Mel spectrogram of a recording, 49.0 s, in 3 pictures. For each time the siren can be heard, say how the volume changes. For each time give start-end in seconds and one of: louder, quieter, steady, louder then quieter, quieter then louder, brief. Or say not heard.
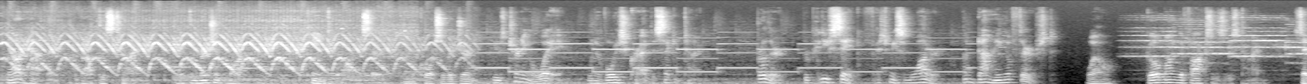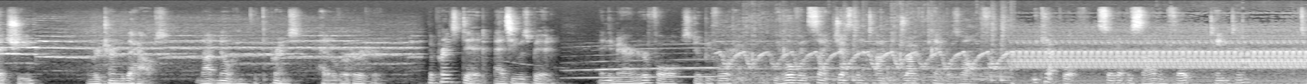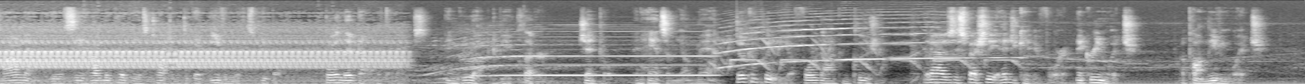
0.0-12.7 quieter
13.9-48.9 louder then quieter.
